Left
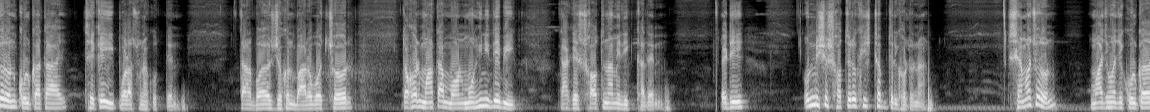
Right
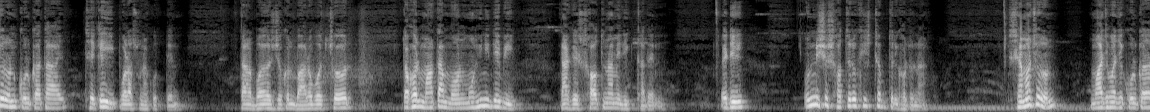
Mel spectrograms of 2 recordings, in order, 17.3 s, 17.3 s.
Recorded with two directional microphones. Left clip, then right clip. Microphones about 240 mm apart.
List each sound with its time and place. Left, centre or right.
0.0 s speech: left
15.0 s speech: left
